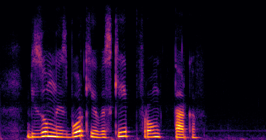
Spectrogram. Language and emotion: Russian, neutral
